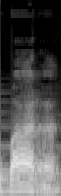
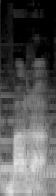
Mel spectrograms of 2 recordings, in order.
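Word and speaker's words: ברא: ver essa palavra criou no original significa bará ou bara de repente cada um às vezes muda um pouquinho a pronúncia mas o mais comum é bará então diz que no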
